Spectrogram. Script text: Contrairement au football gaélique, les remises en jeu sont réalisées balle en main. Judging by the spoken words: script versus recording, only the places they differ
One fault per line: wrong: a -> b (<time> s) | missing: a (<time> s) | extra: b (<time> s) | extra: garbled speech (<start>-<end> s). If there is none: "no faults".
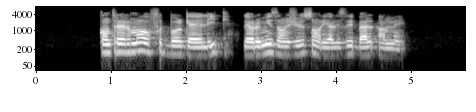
no faults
